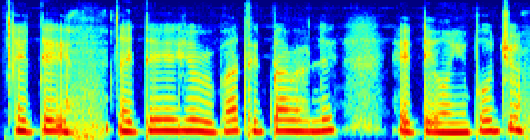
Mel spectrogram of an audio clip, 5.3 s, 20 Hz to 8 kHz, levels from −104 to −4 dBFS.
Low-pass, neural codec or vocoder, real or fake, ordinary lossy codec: none; none; real; none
